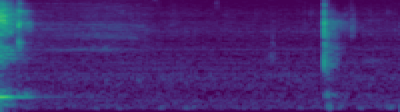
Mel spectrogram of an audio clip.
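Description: Mostly quiet, with one short click about one and a half seconds in.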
